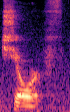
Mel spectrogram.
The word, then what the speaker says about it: Gerfuggery: His description even just says like, I'm like, or even says like Gerfuggery, and then in parentheses, it's pronounced Jorf.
